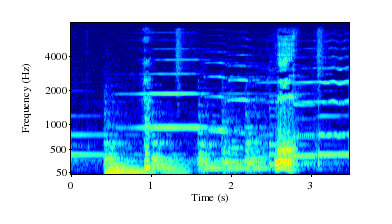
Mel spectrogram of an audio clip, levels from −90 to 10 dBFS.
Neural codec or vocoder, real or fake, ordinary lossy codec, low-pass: none; real; none; 7.2 kHz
